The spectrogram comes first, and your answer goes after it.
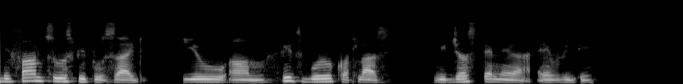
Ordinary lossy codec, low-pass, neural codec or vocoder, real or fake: MP3, 48 kbps; 7.2 kHz; codec, 16 kHz, 4 kbps, X-Codec, HuBERT features, trained on general audio; fake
